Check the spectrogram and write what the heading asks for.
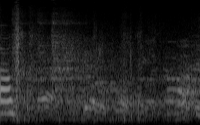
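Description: Voices of people talking in the background, with a single sharp knock just after the start.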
